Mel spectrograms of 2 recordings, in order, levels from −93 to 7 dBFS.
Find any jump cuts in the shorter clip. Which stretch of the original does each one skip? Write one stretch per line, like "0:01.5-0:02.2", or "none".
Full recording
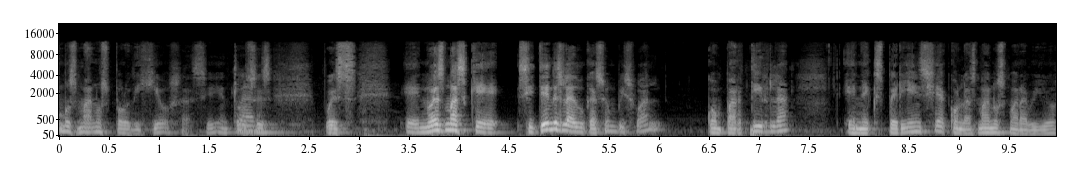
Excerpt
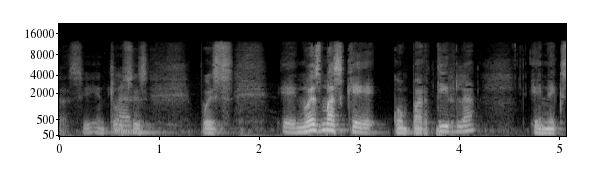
0:04.5-0:06.4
